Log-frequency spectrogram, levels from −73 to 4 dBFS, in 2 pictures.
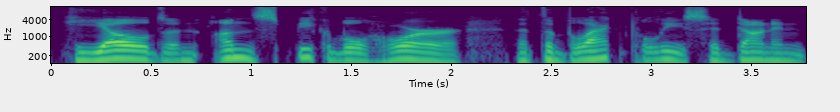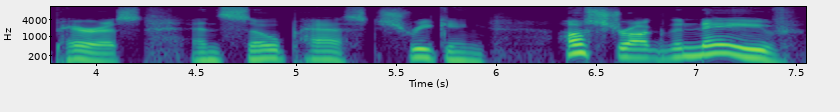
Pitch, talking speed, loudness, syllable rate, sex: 145 Hz, 160 wpm, -20 LUFS, 4.9 syllables/s, male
